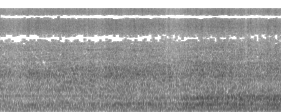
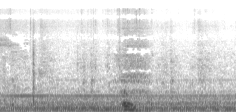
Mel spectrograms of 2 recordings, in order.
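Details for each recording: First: Frigidaire Gallery dryer, loud and not drying well, heard with an ear at the back of the cabinet: steady, gritty metal-on-metal scraping at the rear of the drum under its rumble. The heating element has clearance, so the cause is not yet found. Drum scraping. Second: Frigidaire Gallery dryer after heating element coil restrung and control board solder joints refreshed: steady low drum rumble with faint even hum, no metal-on-metal scraping from the rear of the drum; heat restored, normal running.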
